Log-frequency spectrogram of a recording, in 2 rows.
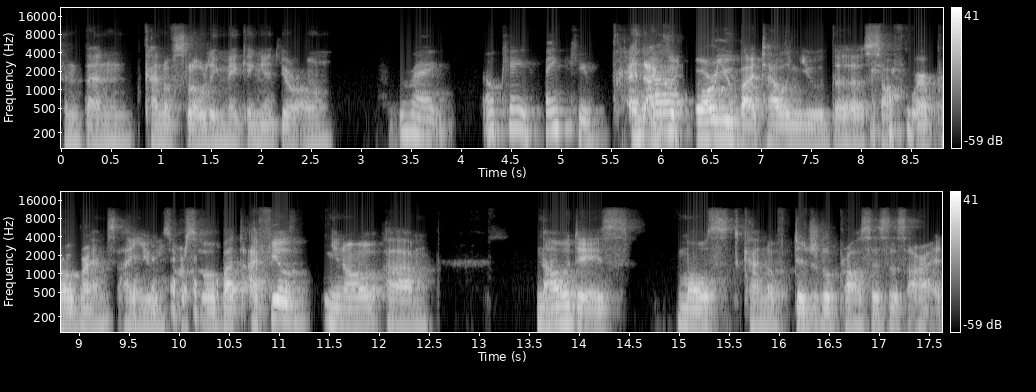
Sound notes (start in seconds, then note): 9.3 laughs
